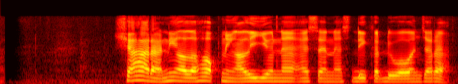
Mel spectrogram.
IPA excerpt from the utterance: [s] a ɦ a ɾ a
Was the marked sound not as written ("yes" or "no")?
yes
